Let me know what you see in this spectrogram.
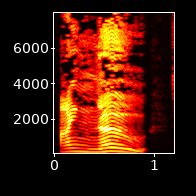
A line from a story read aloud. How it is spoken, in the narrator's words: said Harry impatiently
